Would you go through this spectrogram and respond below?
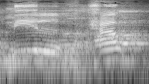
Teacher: ada huruf qalqalah bertasydid diwakafkan selesaikan urusan dengan tasdidnya ya baru keluarkan qalqalahnya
